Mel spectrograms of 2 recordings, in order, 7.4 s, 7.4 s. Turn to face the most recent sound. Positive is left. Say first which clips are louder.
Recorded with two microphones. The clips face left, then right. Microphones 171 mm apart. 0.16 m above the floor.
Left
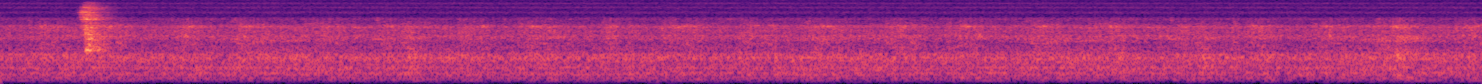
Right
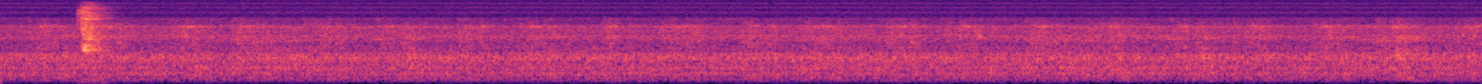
# right 2 dB
turn(degrees=-85)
